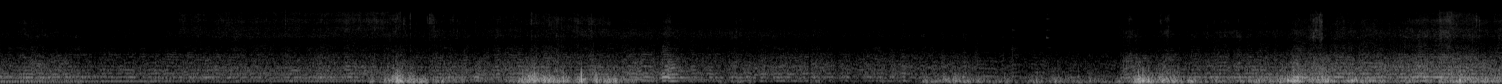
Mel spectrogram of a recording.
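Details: Yellow jackets, German wasps, gathered on a jam jar; overlapping low wing buzzes hum throughout, with louder sweeping bursts as individual wasps fly past or take off near the microphone.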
